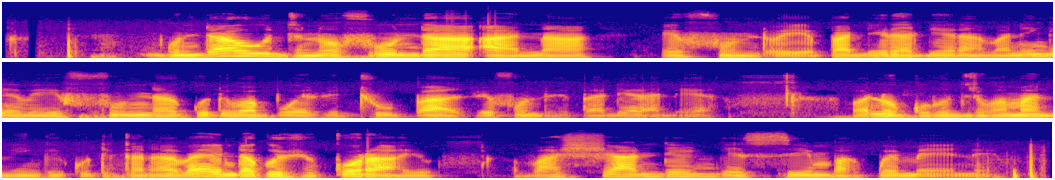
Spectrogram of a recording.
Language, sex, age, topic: Ndau, male, 25-35, education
